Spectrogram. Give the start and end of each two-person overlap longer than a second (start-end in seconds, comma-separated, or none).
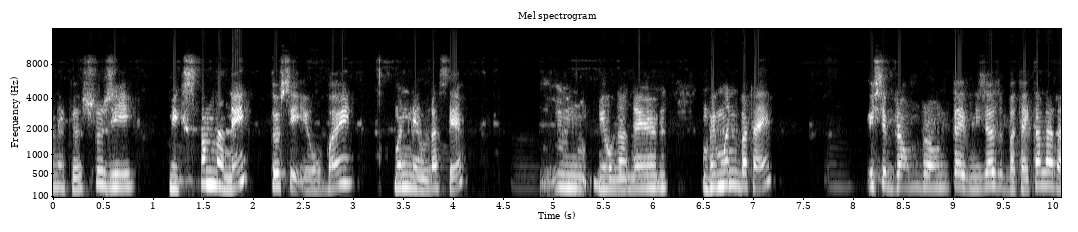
3.9-5.1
